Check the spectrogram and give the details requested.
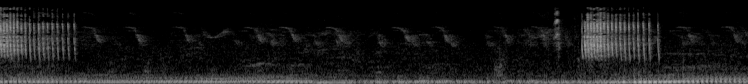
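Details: Forktail with a harsh rattling burst at the start and another near the end. Between them, a low rush of flowing water and faint, rapid, descending chirps of other birds.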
